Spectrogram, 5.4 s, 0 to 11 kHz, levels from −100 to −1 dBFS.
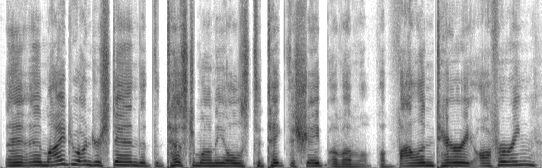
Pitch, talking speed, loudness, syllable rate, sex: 185 Hz, 175 wpm, -18 LUFS, 5.2 syllables/s, male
